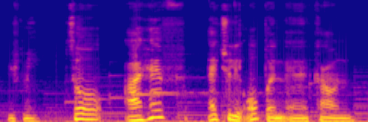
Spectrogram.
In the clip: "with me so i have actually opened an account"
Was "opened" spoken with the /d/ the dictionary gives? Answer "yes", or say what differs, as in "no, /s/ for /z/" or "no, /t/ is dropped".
no, /d/ is dropped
